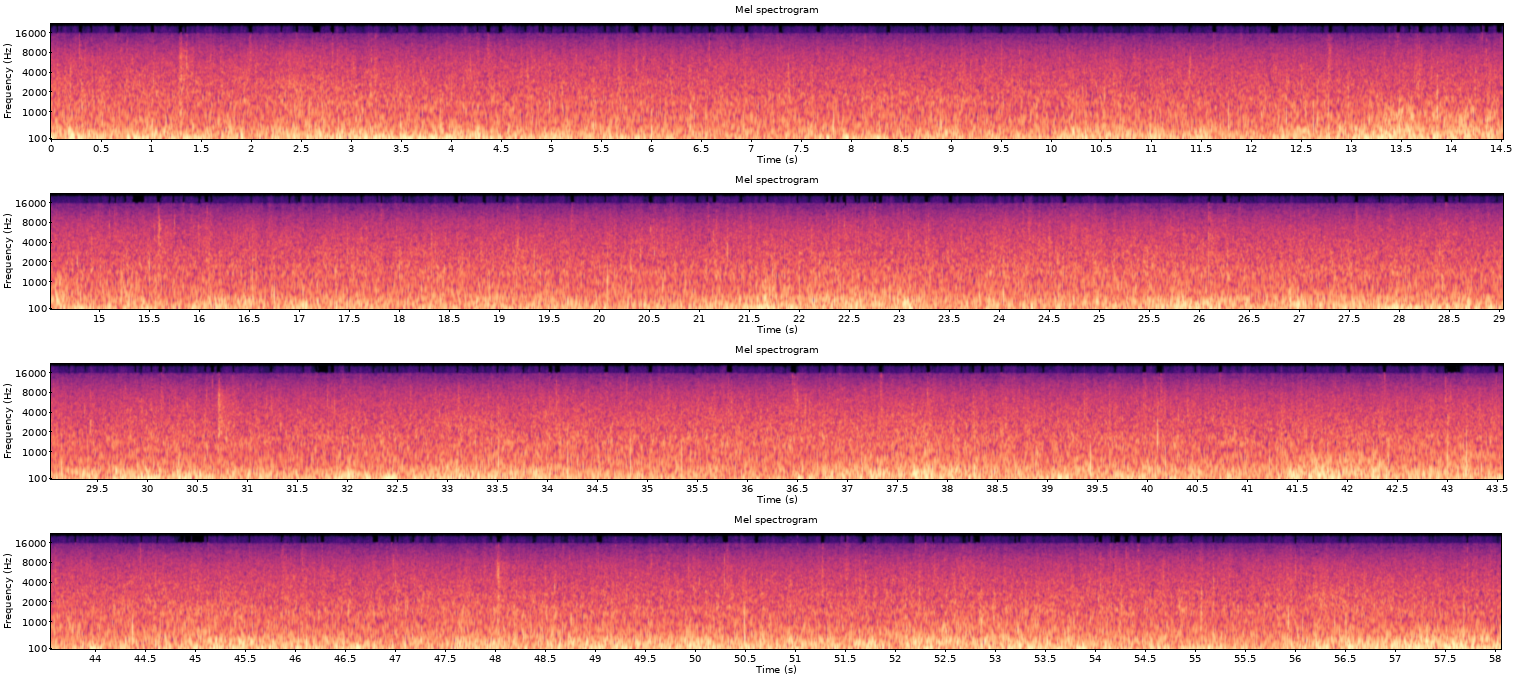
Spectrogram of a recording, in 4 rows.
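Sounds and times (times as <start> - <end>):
rain on a window: 0.0 - 58.0
low rumble: 12.2 - 16.4.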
